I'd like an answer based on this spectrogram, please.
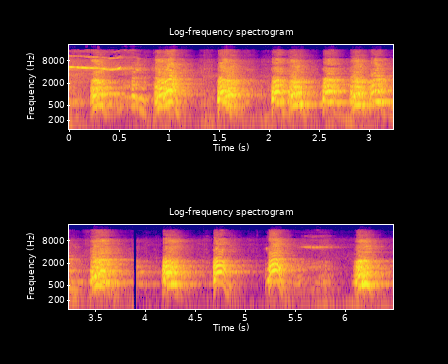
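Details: Domestic Labrador Retriever barking in a home setting: about a dozen hoarse, broadband barks in uneven bursts over six seconds, some doubled in quick pairs, with short quiet gaps between.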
